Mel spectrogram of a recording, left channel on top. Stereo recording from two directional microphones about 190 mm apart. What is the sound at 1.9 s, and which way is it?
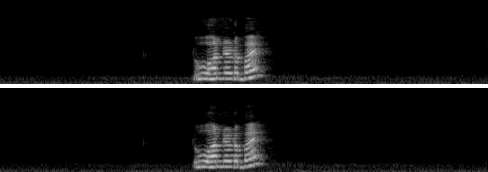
Speech, 20° right (ahead or behind).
